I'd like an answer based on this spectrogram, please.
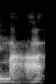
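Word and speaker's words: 马: Ma with it's called a third tone, with a tone that goes down and then comes up, is horse.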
